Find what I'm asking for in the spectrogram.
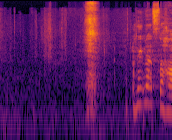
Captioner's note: sniffles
